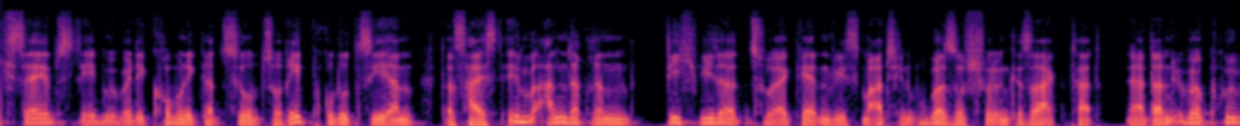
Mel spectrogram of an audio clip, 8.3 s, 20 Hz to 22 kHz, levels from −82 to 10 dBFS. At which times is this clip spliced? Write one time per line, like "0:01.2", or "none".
0:02.9
0:07.4

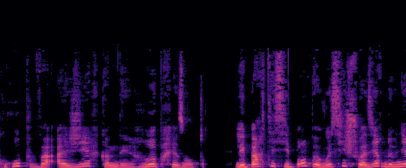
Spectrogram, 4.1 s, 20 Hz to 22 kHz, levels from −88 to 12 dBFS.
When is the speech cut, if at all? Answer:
none

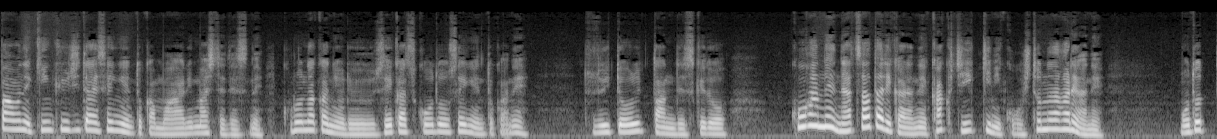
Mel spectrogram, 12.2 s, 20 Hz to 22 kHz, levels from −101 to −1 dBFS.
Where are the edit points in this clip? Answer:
0:02.7
0:06.5

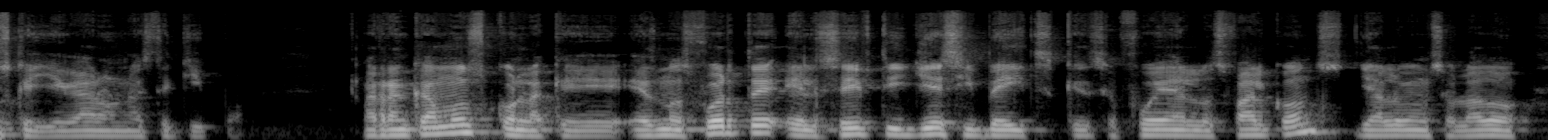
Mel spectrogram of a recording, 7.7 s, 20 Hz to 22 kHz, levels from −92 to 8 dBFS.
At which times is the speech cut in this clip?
none

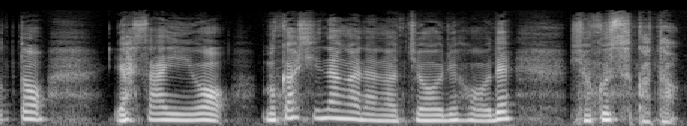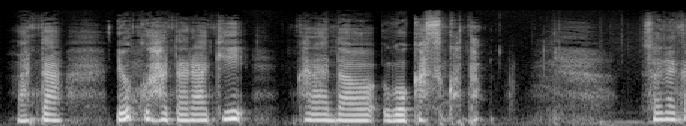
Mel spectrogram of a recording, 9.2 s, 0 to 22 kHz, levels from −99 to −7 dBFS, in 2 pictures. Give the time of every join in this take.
0:04.6

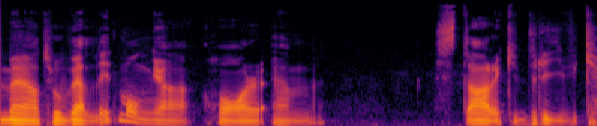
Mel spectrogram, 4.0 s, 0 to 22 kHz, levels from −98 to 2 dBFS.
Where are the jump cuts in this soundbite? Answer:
none

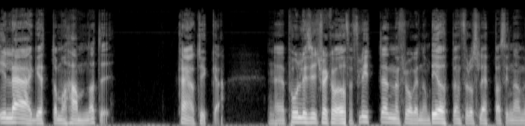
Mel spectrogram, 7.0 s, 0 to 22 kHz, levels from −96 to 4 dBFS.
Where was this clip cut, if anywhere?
0:04.6
0:05.8

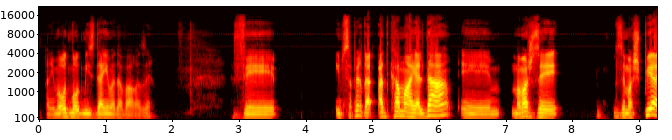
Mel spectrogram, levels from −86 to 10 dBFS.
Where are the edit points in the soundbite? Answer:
0:07.0

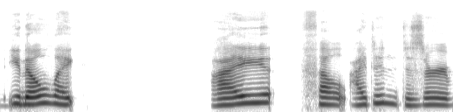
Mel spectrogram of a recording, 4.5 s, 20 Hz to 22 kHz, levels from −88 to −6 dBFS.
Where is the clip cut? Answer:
0:03.5

